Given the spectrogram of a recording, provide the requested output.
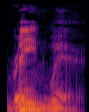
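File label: "rainwear", British English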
